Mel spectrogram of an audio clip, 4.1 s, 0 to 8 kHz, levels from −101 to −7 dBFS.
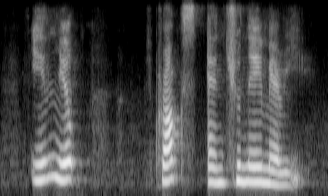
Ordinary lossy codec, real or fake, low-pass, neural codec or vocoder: Opus, 32 kbps; fake; 7.2 kHz; codec, 16 kHz in and 24 kHz out, 1.1 kbps, FireRedTTS-2 codec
